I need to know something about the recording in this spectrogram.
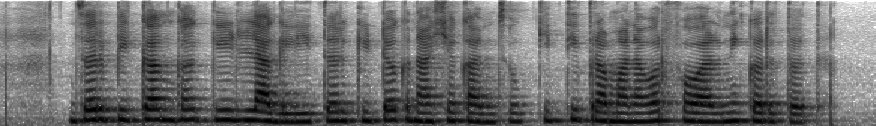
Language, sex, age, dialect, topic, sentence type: Marathi, female, 18-24, Southern Konkan, agriculture, question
